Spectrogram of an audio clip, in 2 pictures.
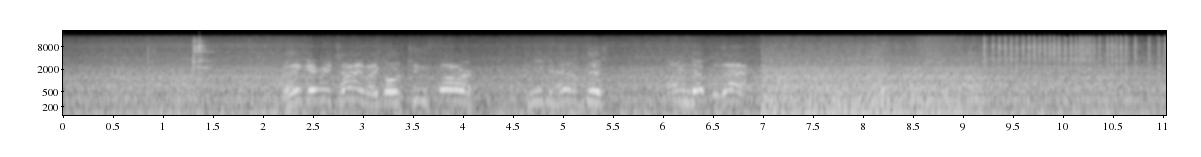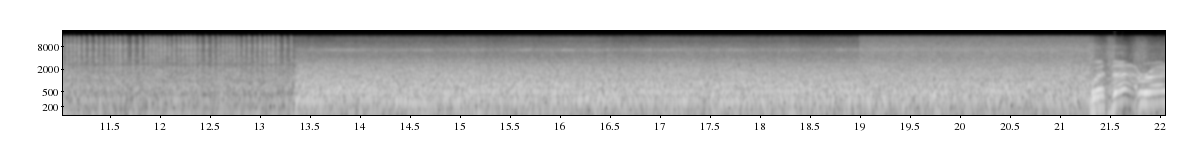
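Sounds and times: conveyor mechanical rush with whine: 0.0 - 22.0
low engine hum: 0.0 - 22.0
gate crank ratcheting: 9.2 - 13.4.

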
